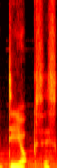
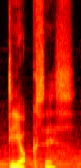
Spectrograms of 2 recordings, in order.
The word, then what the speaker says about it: Deoxys: Let's start with the name Deoxys. It's not a random syllable combo designed to sound cool, though it certainly does. Say it slowly and you'll hear the echo of deoxy ribboucleic acid DNA, the molecule that encodes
